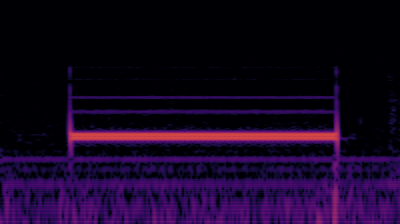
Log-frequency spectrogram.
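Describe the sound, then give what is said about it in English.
A steady electronic telephone tone sounds as a call goes through to voicemail: one continuous, even tone of about two seconds with no talking, set against a faint line hum before and after. “Is he putting me to voicemail?”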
